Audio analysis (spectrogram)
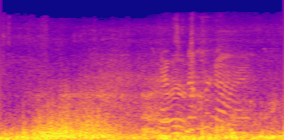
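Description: Wind blows outdoors on the water during freshwater catfishing, a loud, rough rumble buffeting the microphone, with a voice speaking over it.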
